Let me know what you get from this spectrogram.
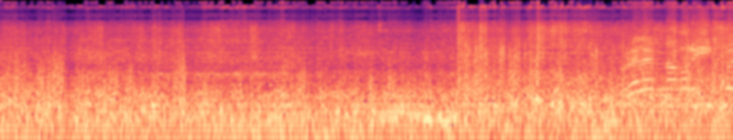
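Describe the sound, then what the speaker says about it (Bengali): Madhumati Express train pulling out of Ishwardi Junction railway station, loud rumbling and clattering of wagons up close with wind buffeting the microphone. "আজকে আমাদের মধুমতি এক্সপ্রেস ট্রেনটি তার নির্দিষ্ট সময়ে ছেড়ে যাচ্ছে ঈশ্বরদী জংশন রেলওয়ে স্টেশন থেকে"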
